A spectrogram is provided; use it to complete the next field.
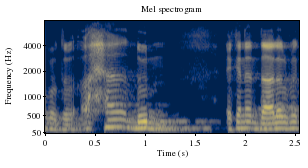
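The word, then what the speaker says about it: أَحَدٌ: হয় এখানে কি হবে পড়তে হবে এরপরে আহাদুন এখানে কিন্তু বড় হাসে অনেকে আছে আহাদ ছোট হা পড়ে আহাদ পড়া যাবে না পড়তে হবে আহা মুখ দিয়ে বাতাস বারে করে উচ্চারণ করতে হবে আহাদুন এখানে দালের উপর কি আছে দুই পেশ যদি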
